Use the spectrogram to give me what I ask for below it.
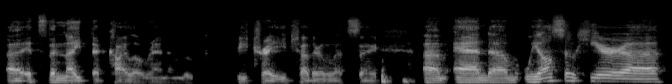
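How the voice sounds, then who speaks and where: A man's voice: low-pitched, moderate pace, fairly bright tone. A man co-hosting a casual film-discussion podcast, steering the topics with a hesitant, filler-heavy delivery. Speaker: podcast co-host.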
